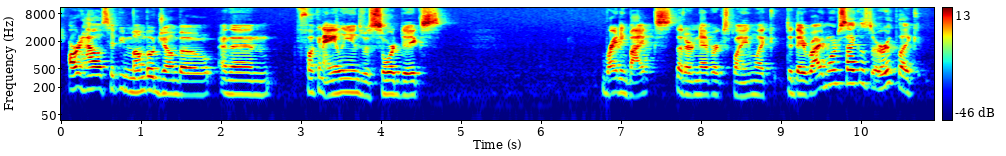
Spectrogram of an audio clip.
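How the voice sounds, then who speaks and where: Man, angry comic movie rant, swears constantly, fairly high voice, roomy echo. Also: fairly bright tone. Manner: angry, profane ranting. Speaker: movie reviewer. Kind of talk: comedic ranting movie review.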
